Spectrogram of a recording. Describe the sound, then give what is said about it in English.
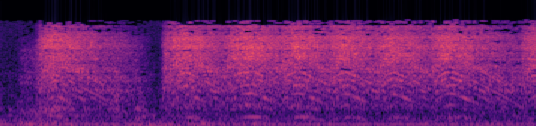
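An electric drill whirs steadily while driving in a screw, briefly pausing after the first second before resuming a continuous, fairly loud high-pitched buzz. “Just the electric drill in.”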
